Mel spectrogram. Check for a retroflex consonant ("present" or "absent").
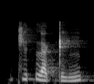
present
